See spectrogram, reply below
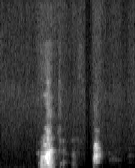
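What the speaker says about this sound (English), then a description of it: "The dogs love to start fighting with each other at the fence" Dogs bark and squabble at a fence, heard as one loud bark followed by a shorter yelp after a brief pause in otherwise quiet surroundings.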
